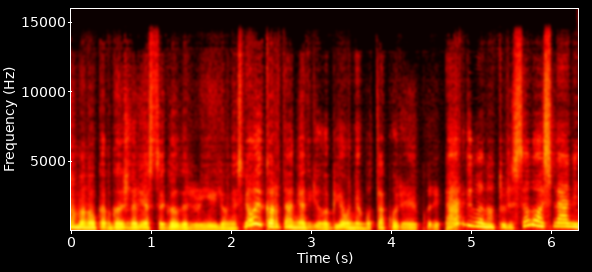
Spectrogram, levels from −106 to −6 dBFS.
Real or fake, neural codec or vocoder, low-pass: fake; codec, 44.1 kHz, 2.6 kbps, DAC; 14.4 kHz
